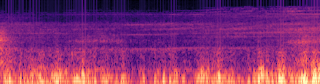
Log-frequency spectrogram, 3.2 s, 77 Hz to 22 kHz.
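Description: An F8F Bearcat piston fighter on a crosswind landing approach without flaps gives a steady, close, loud low engine drone with rumbling wind buffeting, and no voices over it.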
